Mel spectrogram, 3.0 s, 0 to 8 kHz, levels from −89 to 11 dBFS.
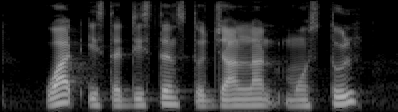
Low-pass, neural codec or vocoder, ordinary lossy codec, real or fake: none; none; none; real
